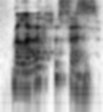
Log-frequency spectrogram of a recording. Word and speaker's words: Maleficent: I can never say her name right. It's like Penelope. Maleficent. That's how they say it in the movie.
